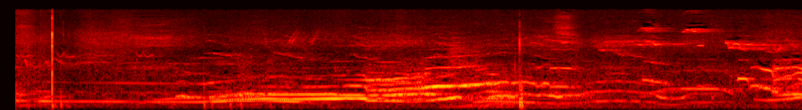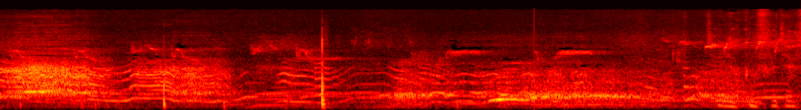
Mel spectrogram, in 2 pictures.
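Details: Several wolves in a zoo howling together: overlapping smooth tonal howls that glide up and down and waver, joined midway by a rougher, noisier chorus, with occasional sharp clicks.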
